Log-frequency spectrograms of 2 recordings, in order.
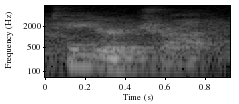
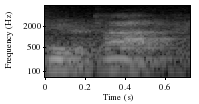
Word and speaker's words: Tater Trot: I saw so many of our families and students at the Schenectady City's Tater Trot. I did say it right for a while. I was calling it Tater Tot.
